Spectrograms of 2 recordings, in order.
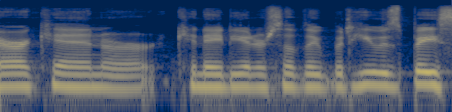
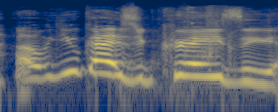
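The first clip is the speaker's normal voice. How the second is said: ordinary talk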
